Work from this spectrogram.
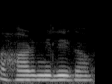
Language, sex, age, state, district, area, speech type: Hindi, female, 18-30, Bihar, Madhepura, rural, spontaneous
